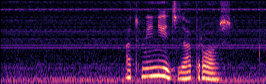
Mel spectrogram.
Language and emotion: Russian, neutral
